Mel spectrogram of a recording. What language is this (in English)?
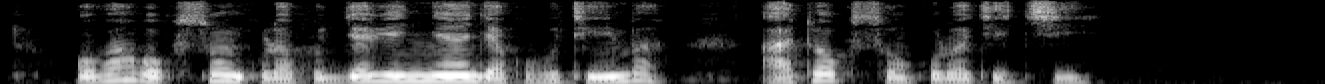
Ganda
